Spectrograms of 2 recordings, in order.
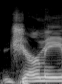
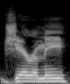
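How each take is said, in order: First: The name is said with two syllables. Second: The name is said with three syllables. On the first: The speaker calls it right. "There's not an extra E in there" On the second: The speaker calls it wrong. "not Jeremy"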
